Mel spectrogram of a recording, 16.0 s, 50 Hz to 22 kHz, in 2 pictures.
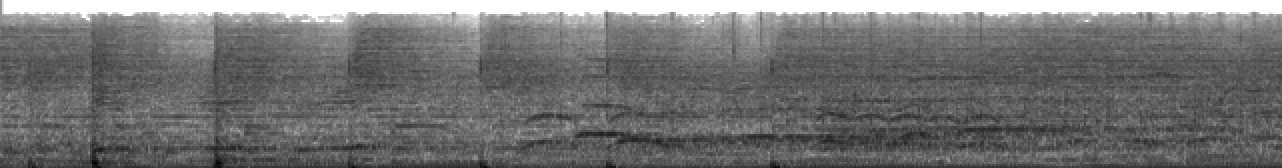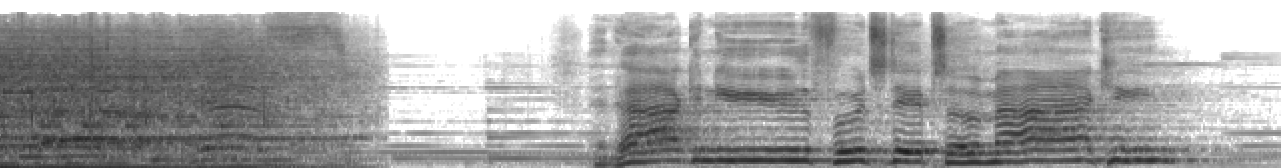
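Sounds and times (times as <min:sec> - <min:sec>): rock band playing: 0:00.0 - 0:10.4.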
